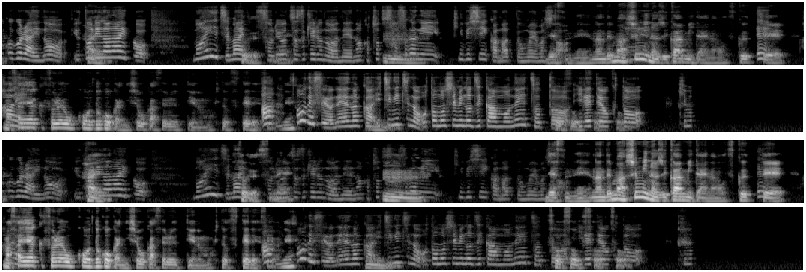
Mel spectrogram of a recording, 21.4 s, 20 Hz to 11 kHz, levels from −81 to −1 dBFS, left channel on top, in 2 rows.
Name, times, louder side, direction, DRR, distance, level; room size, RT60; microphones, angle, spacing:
voice 1, 0.0-5.8 6.1-7.5 8.3-8.7 10.1-10.3 10.7-11.0 14.2-14.3 14.6-19.2 19.7-19.9, left 7 dB, 75° left, 0.4 m, -34 dB
voice 2, 1.1-1.4 3.2-3.9 5.1-5.6 7.2-10.4 10.7-14.2 14.4-14.6 15.5-15.8 18.1-19.0 19.7-19.9, right 7 dB, 90° right, 0.4 m, -27 dB
2.8 x 2.1 x 2.2 m
head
